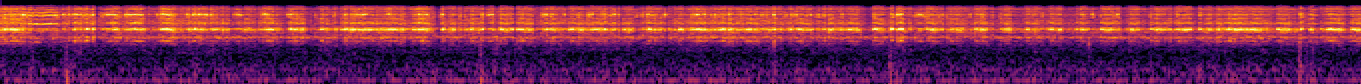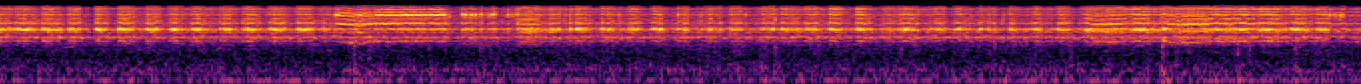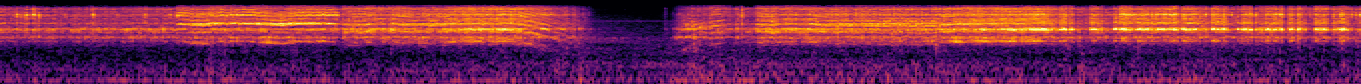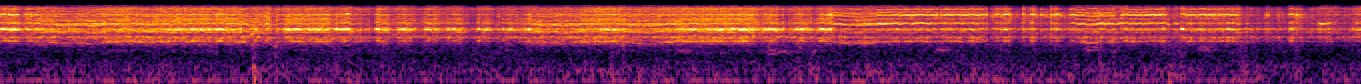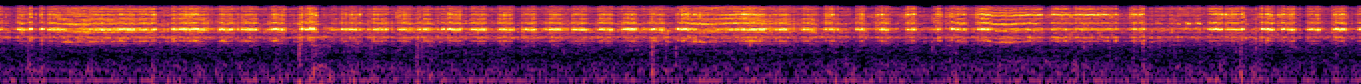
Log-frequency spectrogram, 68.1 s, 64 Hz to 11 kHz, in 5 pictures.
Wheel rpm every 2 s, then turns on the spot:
230, 230, 230, 230, 230, 230, 230, 230, 230, 230, 230, 230, 230, 230, 230, 220, 90, 160, 220, 230, 230, 220, 230, 220, 230, 230, 230, 230, 230, 230, 230, 230, 230, 240.
none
